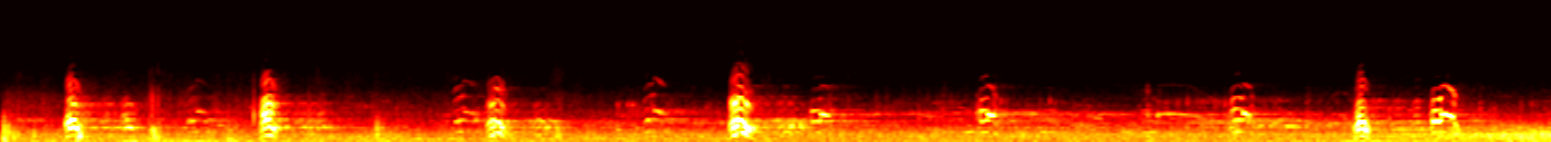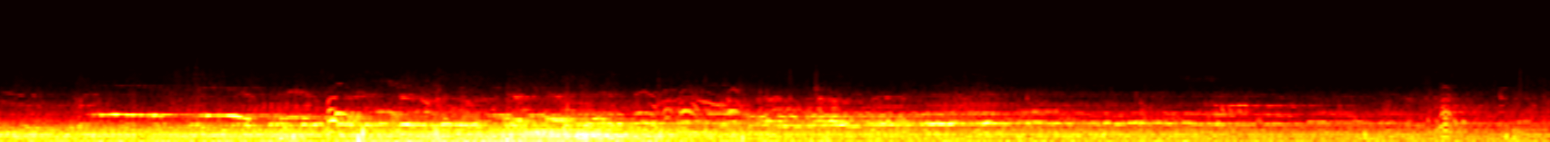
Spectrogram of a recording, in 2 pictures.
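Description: Birds calling: a string of short, sharp calls over the first half, then longer wavering calls over a background noise that swells and fades again about two-thirds of the way through.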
